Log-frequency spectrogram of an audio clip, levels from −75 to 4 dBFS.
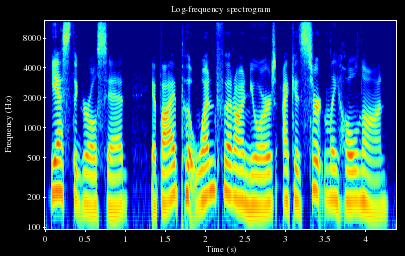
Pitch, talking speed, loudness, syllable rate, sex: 180 Hz, 220 wpm, -18 LUFS, 4.9 syllables/s, female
